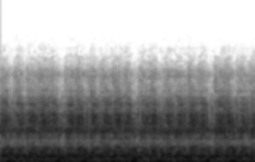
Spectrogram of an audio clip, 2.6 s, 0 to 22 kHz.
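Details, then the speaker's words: 1962 Ford Econoline with 200 six, new factory-type mechanical fuel pump fitted, first crank: engine catches and settles into a steady running note with no stumble or misfire; pump now feeding, normal start. "Come on, baby. Okay, we got a pump again."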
